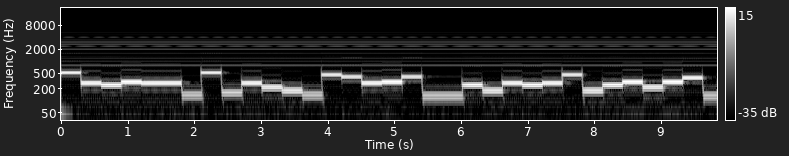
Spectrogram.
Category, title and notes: Soundscapes > Synthetic / Artificial
Extreme High Air Temperature
Sonification focusing on extreme high temperature, with pitch pushed to the upper range to reflect heat intensity.
Climate, Sonification, SensingtheForest, PureData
